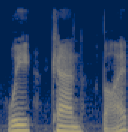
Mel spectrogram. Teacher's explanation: And then the 4th possible way of pronouncing this word can is in phrases like we can buy, where the n sound at the end of can is just before a b, so it starts to resemble a m sound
